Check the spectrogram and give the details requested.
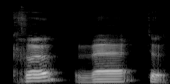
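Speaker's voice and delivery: "crevette" very slowly as cre-vè-te; three separate beats on "crevette", with gaps between; syllable by syllable. Shown as a demonstration. Teacher showing pupils three syllables, "crevette" chopped into cre-vè-te. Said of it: "trois syllabes".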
